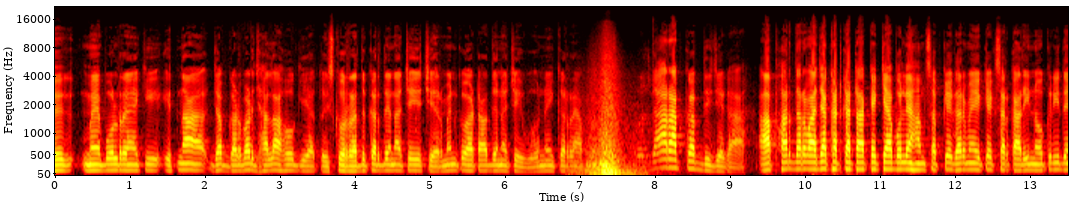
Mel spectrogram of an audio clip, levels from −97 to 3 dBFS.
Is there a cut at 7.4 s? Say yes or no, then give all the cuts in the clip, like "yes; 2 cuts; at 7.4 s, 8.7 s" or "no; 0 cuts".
yes; 1 cut; at 7.4 s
